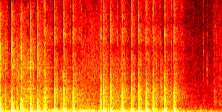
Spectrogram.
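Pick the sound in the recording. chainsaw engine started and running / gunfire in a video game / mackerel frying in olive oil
gunfire in a video game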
